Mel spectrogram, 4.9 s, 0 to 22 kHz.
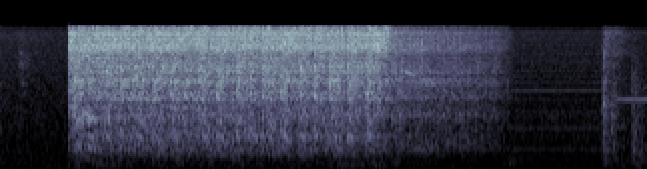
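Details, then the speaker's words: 2010–2011 Toyota Corolla, 1NZ engine, crank-no-start after engine-bay wash at car wash; fuel, spark and battery checked. About three seconds of fast, even cranking during compression test that never catches; compression reads really low, connection being rechecked. "let's see what much compression we got that's really low"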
